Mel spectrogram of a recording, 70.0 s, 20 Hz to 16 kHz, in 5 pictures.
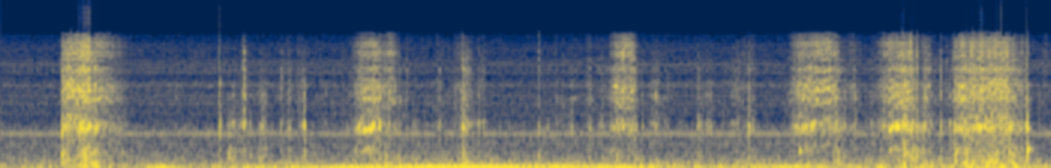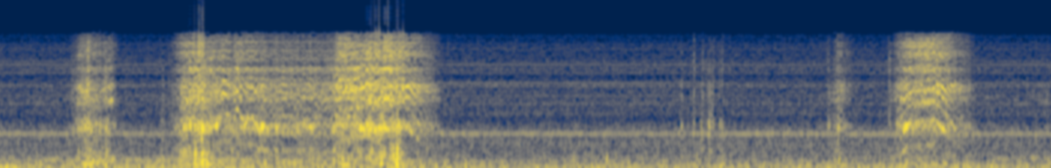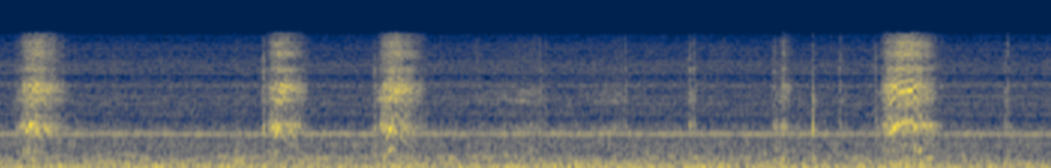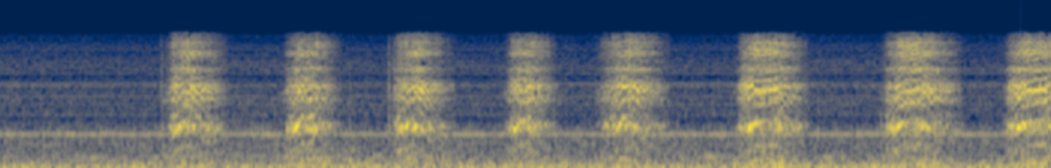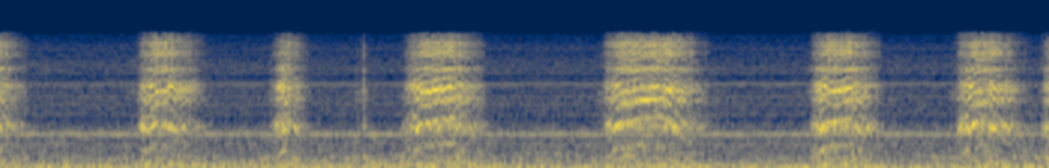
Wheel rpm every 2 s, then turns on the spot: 30, 0, 20, 0, 10, 40, 70, 10, 60, 80, 0, 0, 20, 30, 10, 0, 10, 0, 0, 10, 10, 0, 30, 30, 20, 20, 40, 40, 20, 20, 20, 20, 50, 40, 30.
28-30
